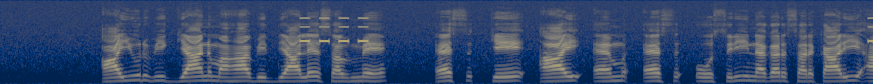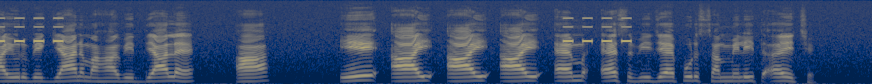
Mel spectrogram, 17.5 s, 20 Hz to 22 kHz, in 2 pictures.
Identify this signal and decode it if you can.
Alarm pattern, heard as an alarm's beeps, played three times, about 2950 Hz, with speech in Maithili. Temporal four. Carbon monoxide.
